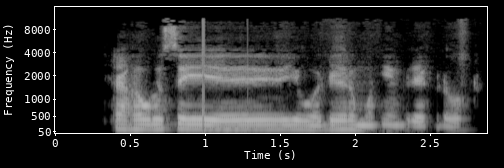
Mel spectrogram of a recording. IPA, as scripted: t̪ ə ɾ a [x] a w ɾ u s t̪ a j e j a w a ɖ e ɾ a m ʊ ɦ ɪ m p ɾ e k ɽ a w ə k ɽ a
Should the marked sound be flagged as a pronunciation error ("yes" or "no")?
yes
